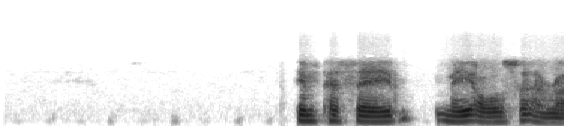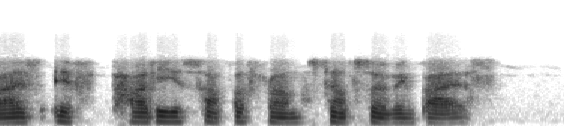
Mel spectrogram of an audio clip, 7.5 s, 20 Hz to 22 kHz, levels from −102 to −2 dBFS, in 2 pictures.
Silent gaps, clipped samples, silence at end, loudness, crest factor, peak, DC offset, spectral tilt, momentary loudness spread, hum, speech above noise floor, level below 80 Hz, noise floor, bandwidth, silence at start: none; under 0.1%; 0.55 s; -21 LUFS; 20 dB; -2 dBFS; under 0.1%; -10 dB/octave; 8 LU; none; 61 dB; -68 dBFS; -82 dBFS; 3.9 kHz; 2 s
